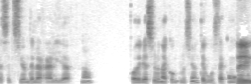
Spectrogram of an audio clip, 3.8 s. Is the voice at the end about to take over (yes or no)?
yes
